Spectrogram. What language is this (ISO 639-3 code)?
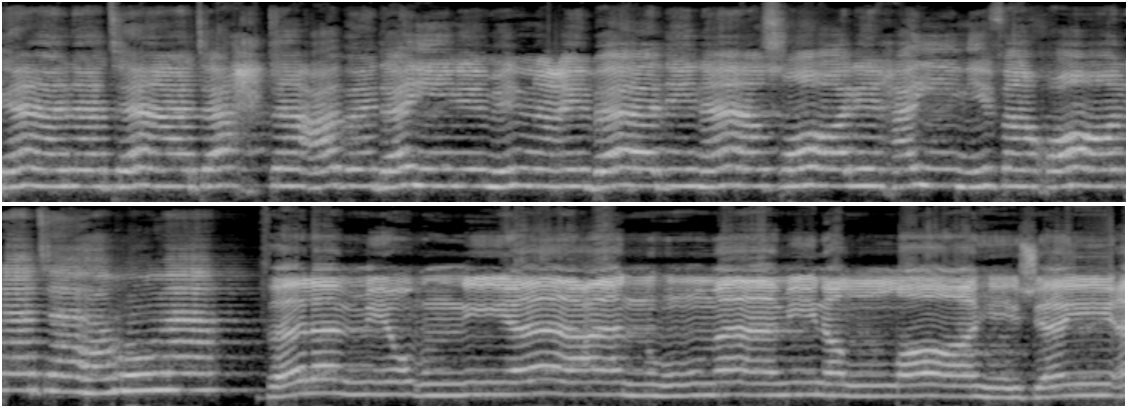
ara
